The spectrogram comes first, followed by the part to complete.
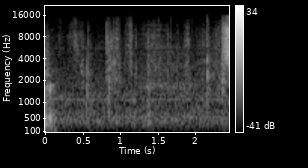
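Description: Faint rustling and light ticks of paper sticker sheets being handled and slid across a tabletop.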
